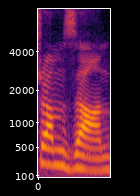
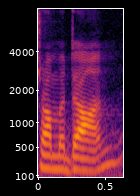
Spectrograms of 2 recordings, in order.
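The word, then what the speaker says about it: Ramzan: next story is about Raman the holy month for Muslims in India we call it Raman not Ramadan it is based on the Persian pronunciation well whatever you call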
